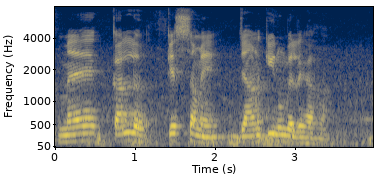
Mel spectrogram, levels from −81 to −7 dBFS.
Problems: background sounds at intervals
